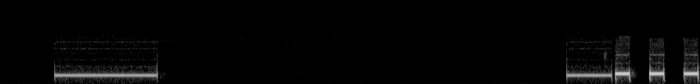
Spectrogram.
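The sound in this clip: Telephone keypad tones on a company's automated phone menu: a long steady tone, a pause, then another tone running straight into three short, even beeps, with no talking.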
